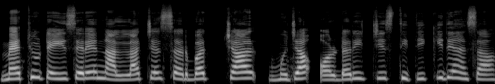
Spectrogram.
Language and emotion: Goan Konkani, neutral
